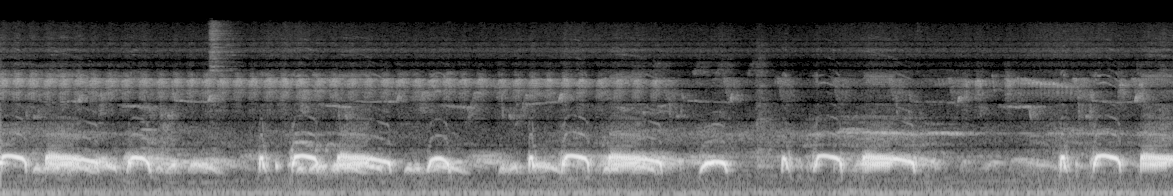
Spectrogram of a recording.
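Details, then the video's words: Morning cooing of spotted doves: a dense run of short arched coos, some overlapping as if from more than one bird, in bursts with brief quieter gaps, with a faint high background hiss. "cu gáy sáng"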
